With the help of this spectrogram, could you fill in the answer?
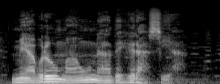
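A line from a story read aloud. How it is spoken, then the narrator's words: Plain. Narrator (Spanish): nos dijo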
